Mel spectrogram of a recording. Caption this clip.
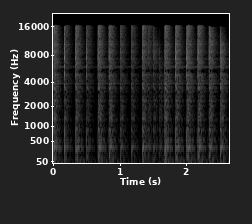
hi hat loop
hat, hi, loop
